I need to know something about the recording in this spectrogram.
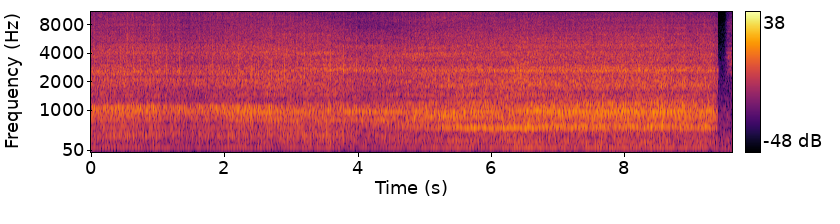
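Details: New Shop Fox W1855 benchtop belt sander at first run: a steady, even motor hum with a smooth belt hiss and no knocks or flapping, until it is switched off at the end. No wobble and belt tracking is good, so it runs healthy.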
